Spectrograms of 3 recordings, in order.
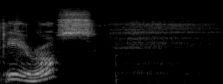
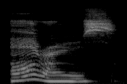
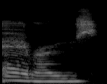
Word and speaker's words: Eros: if we go to eros eros oh it's actually arrows and apparently he's the Greek god of love so when you pronounce it is actually arrows arrows there we go so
